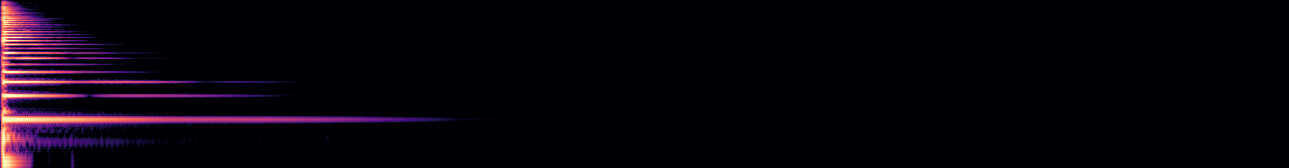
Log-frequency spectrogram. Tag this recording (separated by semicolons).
acoustic; guitar; nylon-guitar; single-notes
